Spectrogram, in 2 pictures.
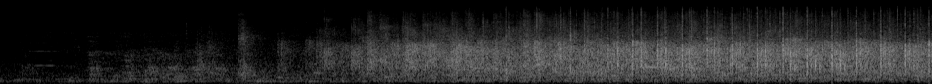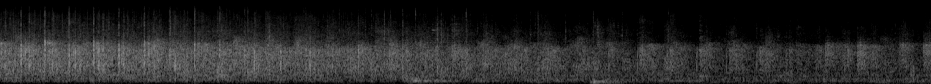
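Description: An audience applauds in a large hall, swelling and then slowly easing off.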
